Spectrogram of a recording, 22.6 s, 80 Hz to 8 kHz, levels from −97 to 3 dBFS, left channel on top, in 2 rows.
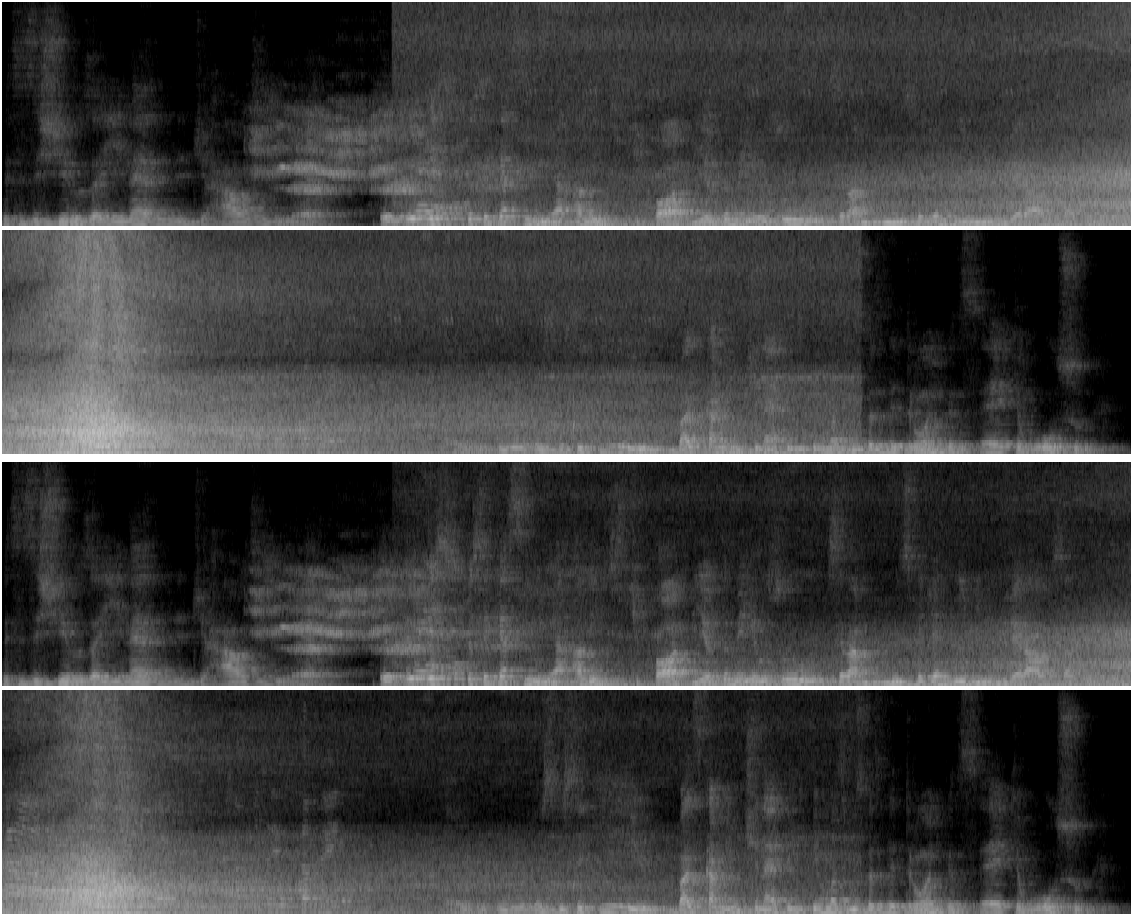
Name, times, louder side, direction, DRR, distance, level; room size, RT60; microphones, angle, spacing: voice 1, 0.0-3.2 3.8-11.5 15.7-22.1, right 1 dB, 50° right, 1 dB, 1.0 m, -42 dB
sound 1, 2.4-7.7, left 1 dB, 15° left, 2.7 m, -54 dB
Cricket, 3.9-19.9, left 4 dB, 70° left, 0.6 m, -37 dB
voice 2, 4.1-4.7 11.3-14.7, right 1 dB, 35° right, -2 dB, 2.6 m, -45 dB
14.5 x 5.7 x 4.1 m, 1.1 s
head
